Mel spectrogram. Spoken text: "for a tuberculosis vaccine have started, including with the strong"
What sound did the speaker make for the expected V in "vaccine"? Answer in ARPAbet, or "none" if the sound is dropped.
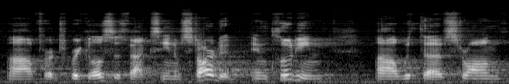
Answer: V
